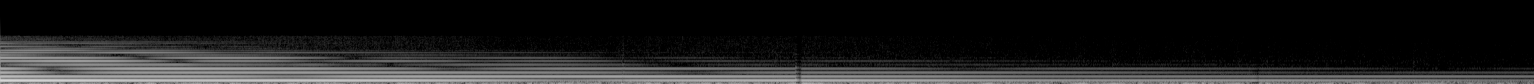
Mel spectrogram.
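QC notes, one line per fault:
6.22–6.26 s and 7.96–8.02 s: short concealed packet loss. A brief slice of the music failed to reach the decoder in time, about 20 ms in the first case and about 40 ms in the second. The receiver filled each hole by extending the sound just before it, then blended back into the real signal. The result is a short smear or wobble in the music rather than a clean cut. The patch for the second event runs to 43 ms.
12.52–12.60 s: burst of packet loss. About 60 ms of audio went missing in one run, as packets that were lost or arrived too late to be played. The receiver carried the preceding sound forward and let it decay across the gap, so a held, fading continuation replaces the real music. Playback then picks up 60 ms further along, and the passage in between is gone. The concealed stretch sits within the call path's band limit of 4 kHz, which fits G.711 mu-law at 64 kbps.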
